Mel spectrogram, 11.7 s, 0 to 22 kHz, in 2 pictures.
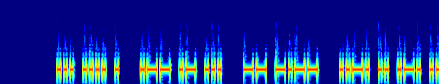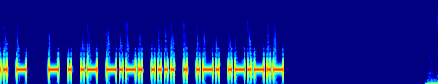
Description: Morse code, heard as a keyed tone, about 28 wpm, 700 Hz. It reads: SHE WAS MY FIRST TEACHER.
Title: Sentences from Top 1000 Words - Review Part 6 - 28wpm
